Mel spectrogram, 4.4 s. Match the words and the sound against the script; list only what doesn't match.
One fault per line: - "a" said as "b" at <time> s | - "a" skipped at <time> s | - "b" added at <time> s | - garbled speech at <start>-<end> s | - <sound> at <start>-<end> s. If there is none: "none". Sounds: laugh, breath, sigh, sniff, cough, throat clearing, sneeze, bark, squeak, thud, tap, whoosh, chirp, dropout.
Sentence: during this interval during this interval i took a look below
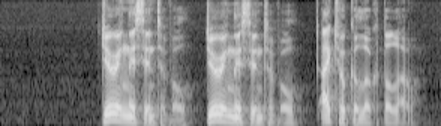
none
